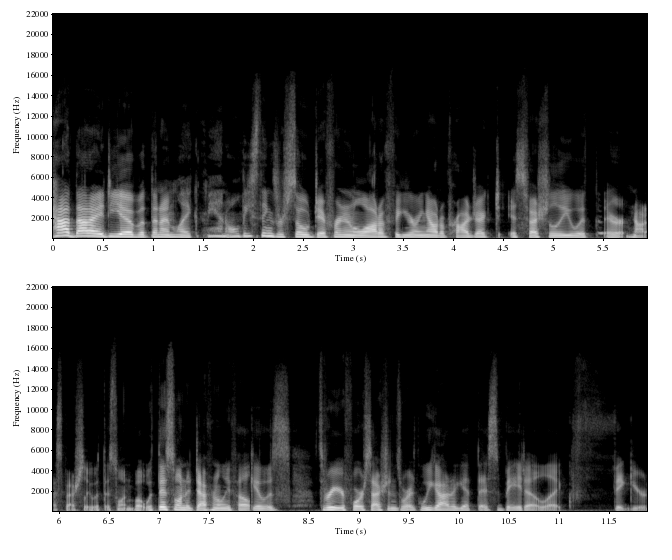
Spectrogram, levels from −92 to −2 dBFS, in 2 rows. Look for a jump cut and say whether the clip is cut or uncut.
cut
